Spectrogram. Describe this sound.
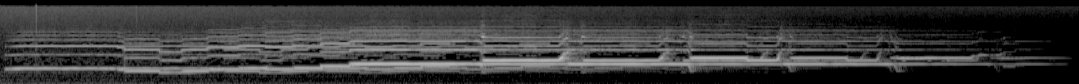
Short Andean riff played by me, mixed with Audacity.
pipes, andean, mountains, echo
